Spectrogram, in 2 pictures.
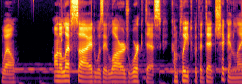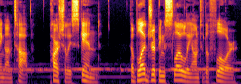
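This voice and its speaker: A man's voice: medium pitch, steady tone, measured pace, music in the background. A man narrating a scripted horror story, with a mid-range voice.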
